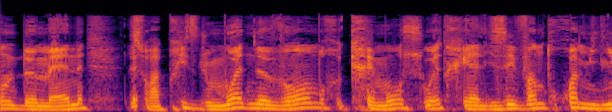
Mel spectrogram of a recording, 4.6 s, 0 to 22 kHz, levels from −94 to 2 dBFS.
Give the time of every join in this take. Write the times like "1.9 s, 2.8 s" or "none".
1.0 s, 1.5 s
